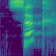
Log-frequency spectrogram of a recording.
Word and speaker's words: Suk: Suk rhymes with hook or book, and it means dignity.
